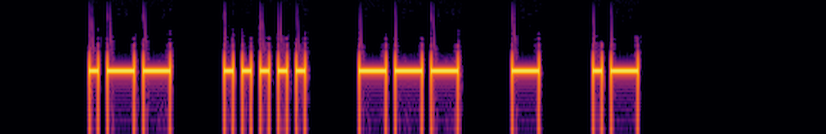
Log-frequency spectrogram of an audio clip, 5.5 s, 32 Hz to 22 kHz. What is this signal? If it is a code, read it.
Morse code, heard as a keyed tone, about 20 wpm, spaced as for 15 wpm, 700 Hz. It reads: W5OTA
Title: 128 Lesson 21g - Number 6 - Call Signs 20wpm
